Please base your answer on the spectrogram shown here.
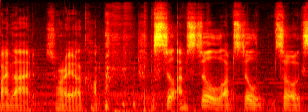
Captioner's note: laughs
